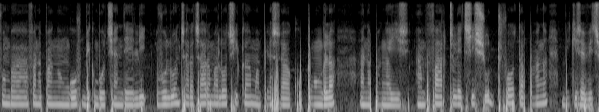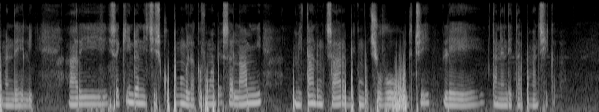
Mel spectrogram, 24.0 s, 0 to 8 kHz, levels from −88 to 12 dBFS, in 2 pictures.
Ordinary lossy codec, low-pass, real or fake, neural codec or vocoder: none; 7.2 kHz; real; none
